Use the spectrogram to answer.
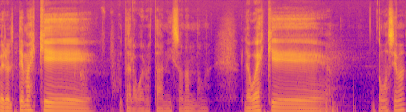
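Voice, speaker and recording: A man with a Chilean accent at a fairly quick pace, big swings in loudness and long, frequent pauses. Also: medium pitch for a man, fairly even intonation. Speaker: podcast co-host. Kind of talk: casual chat.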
